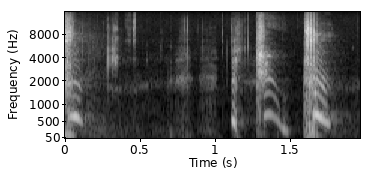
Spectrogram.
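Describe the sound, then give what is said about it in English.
A voice imitates small, held-back sneezes: a few short, stifled bursts with squeaky rising and falling pitch, separated by brief pauses, fairly loud and without other sounds. “I hate those small sneezes that usually girls in high school would do.”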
